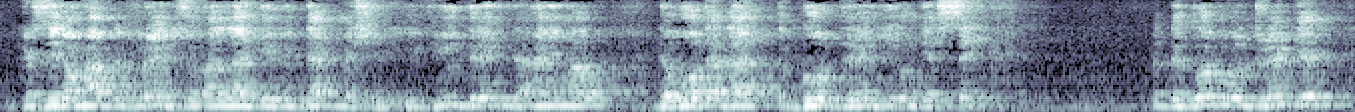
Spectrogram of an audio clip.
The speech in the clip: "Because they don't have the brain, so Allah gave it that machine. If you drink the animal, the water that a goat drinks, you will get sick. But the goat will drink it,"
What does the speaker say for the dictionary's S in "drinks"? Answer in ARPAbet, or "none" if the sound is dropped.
none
